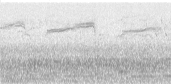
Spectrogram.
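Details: Bald eagles with three eaglets at a nest at Turtle Bay, Redding, California. Three thin, high, slightly rising whistled calls are heard over a steady loud hiss, with faint low hum-like tones.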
